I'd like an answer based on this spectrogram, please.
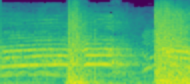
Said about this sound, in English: He turns around and kicks at the door.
